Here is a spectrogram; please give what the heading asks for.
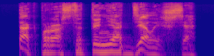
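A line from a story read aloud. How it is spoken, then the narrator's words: Furious hiss. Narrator (Russian): прошипел белый от ярости Пормкваль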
